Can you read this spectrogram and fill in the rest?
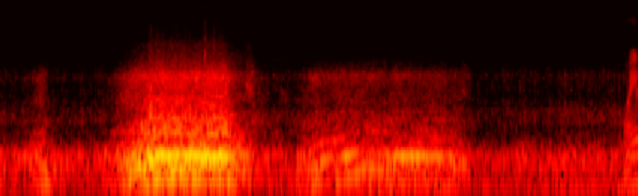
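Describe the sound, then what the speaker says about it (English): Drag racing car at Houston Raceway Park doing a brief, abbreviated burnout: a loud engine rev swells and fades, followed by a steadier mid-pitched engine drone that tapers off, with crowd and track ambience underneath. "Wayne with an abbreviated burnout"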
